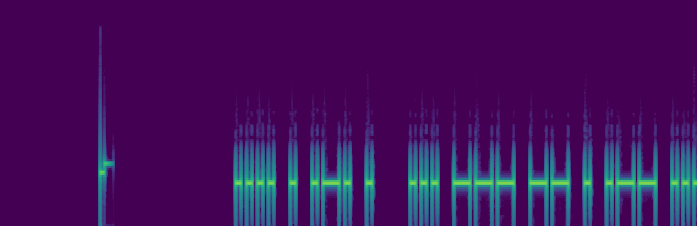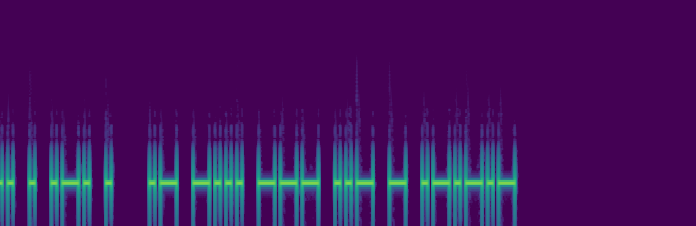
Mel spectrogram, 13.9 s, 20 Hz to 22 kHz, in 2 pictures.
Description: Morse code, heard as a keyed tone, about 22 wpm, 700 Hz. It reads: HERE SOMEWHERE ABOUT.
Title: Sentences from Top 1400 Words 22wpm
